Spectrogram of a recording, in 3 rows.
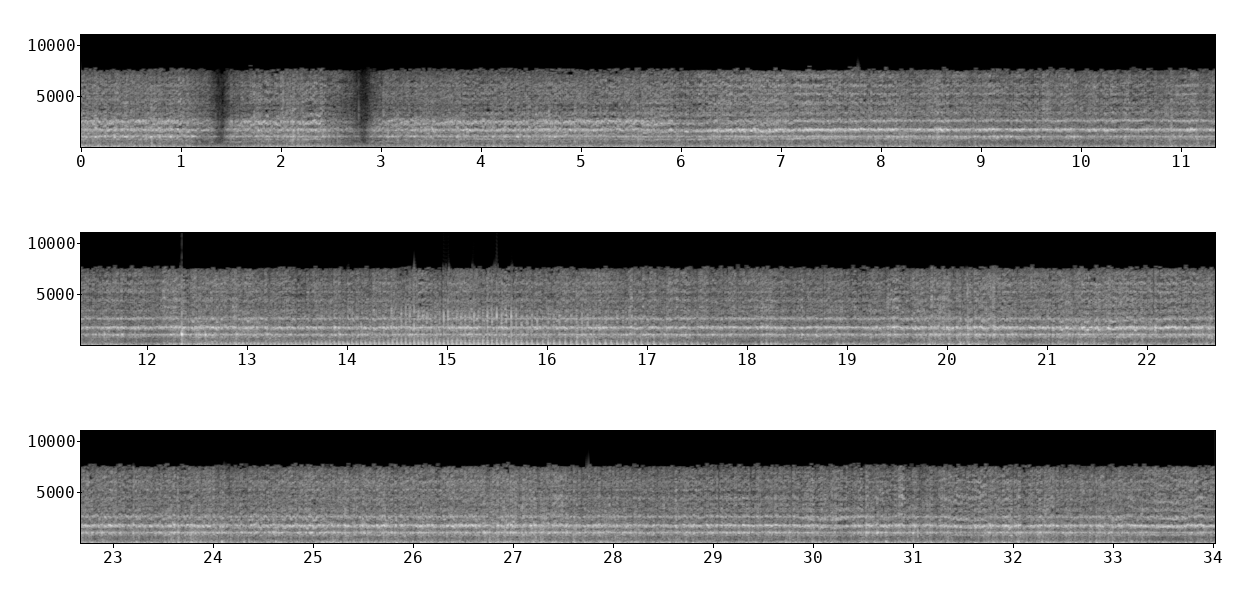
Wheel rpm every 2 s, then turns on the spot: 150, 130, 190, 210, 230, 230, 230, 230, 240, 230, 220, 230, 230, 240, 230, 230, 230.
none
